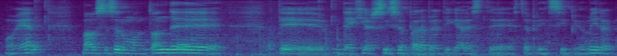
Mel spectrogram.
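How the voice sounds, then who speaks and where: A man with a Chilean accent, teaching an English lesson, speaking patiently and deliberately to his learners. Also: a little high, expressive, creaky, fairly bright tone, reverberant, slight background noise. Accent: Chilean Spanish. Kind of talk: classroom lesson explanation.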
